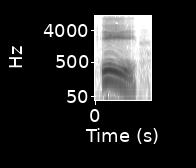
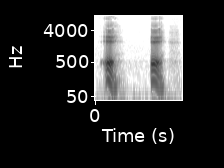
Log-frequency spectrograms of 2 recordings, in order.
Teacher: and e i e the difference as I said is subtle when we make that e sound lots of pressure between the back of the tongue and the top teeth e and then I I no pressure just lightly touching the top teeth very lightly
